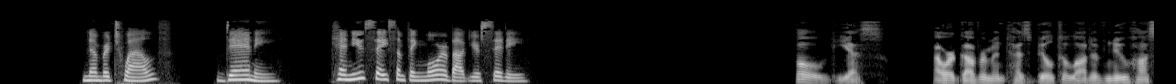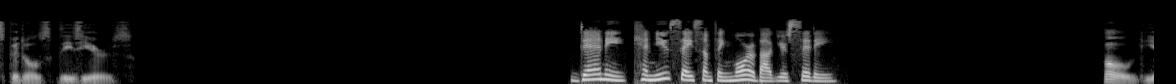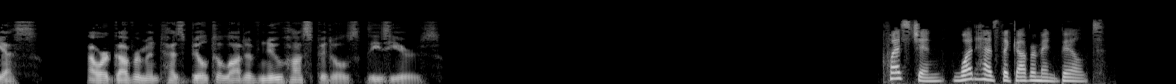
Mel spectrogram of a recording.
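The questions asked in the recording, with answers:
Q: Question, what has the government built?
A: A lot of new hospitals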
